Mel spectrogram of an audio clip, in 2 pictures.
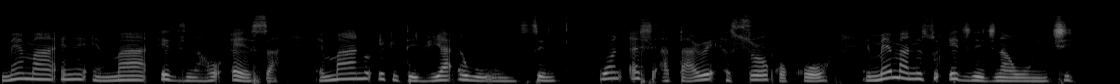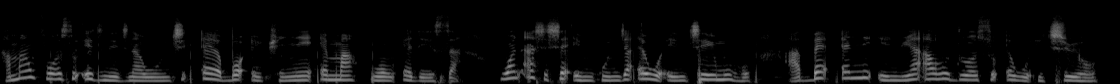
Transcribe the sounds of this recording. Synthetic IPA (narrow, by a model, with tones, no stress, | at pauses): ɛ˨mɛ̃˦mãː˨˦ɛ˦nɪ̃˦ʔɛ˨mãː˦ɛ˦d͡ʑi˨nã˨ɦɔ˦ɛ˦˨sa˨ɛ˨mãː˦nʊ̃˦ʔe˦kʰi˨tʰæ˨d͡ʑᶣi˨a˦ʔɛ˦wɔ˨wɔ̃˨n̩˨sẽ˦m | wɔ̃˦nɛ˦ɕɛ˨ʔa˨tʰaː˨ɾɪ˦ʔɛ˨sʊ˦ɾkʰɔ˨kʰɔː˦ɛ˨mɛ̃˦mã˨nʊ̃˦sʊ˦e˦d͡ʑi˨nã˨d͡ʑi˨nã˨wɔ̃˨n˨t͡ɕʰi˦ | a˨mã˦m˦fʊ˨˦ɔ˦sʊ˦ʔe˦d͡ʑi˨nẽ˨d͡ʑi˨nã˨wɔ̃˨n˨t͡ɕʰi˦ɛ˦bɔ˦ʔɛ˨t͡ɕᶣʰɪ˨nɪ̃ː˦ɛ˦mã˦wɔ̃˦nɛ˦dɪː˨sa˨ | wɔ̃˦na̰˦ɕɪ˨ɕɛ˦ʔŋ̩˨kʰʊ̃˨ɲd͡ʑa˦ʔɛ˦wɔ˨ʔæ˨ɲ̩˨t͡ɕʰẽ˦mũ˦ɦɔ˨a̰˨bɛ˦nɪ̃˦ʔe˨nu˨a˦ʔa˦hʊ˦dʊ˦ɔ˦sʊ˦ɛ˦wɔ˨ʔe˨t͡ɕʰi˦ɾɪ˦hɔ˦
